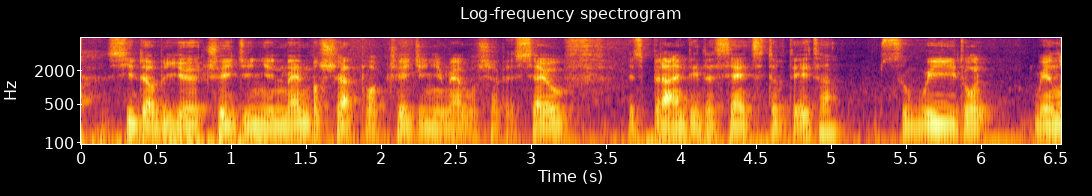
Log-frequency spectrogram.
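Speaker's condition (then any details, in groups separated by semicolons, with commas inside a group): No condition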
